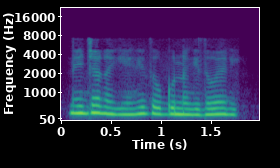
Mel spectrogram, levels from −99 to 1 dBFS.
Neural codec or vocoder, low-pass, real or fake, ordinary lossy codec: codec, 16 kHz, 6 kbps, DAC; 7.2 kHz; fake; MP3, 48 kbps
